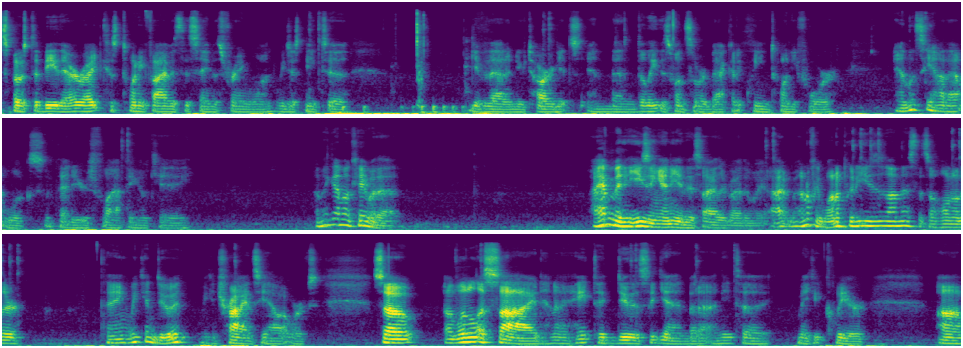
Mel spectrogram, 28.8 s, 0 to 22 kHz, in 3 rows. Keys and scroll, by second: 4.1 F6, 6.7 shift+F5.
